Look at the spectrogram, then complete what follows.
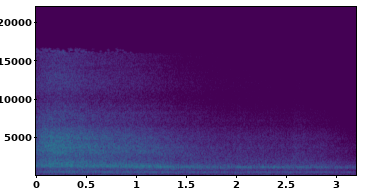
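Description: human body sound, strong

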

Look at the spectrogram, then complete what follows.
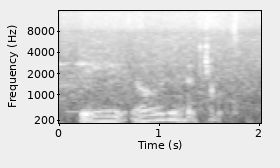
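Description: signal or alarm, alarm going off

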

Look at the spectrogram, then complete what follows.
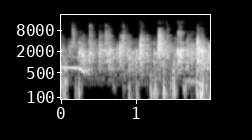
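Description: crowd, audience applause

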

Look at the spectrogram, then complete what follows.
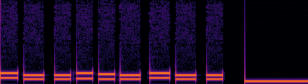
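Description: signal or alarm, telephone number being dialed

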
